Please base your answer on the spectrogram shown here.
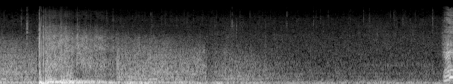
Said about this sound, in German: Panzer. Shells. Wir gucken mal. Ich richte mal die Kanone auf 1000. Ob wir den einen hier vorne treffen können.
